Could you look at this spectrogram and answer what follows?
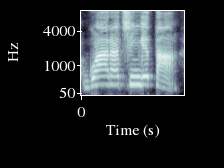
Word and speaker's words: Guaratinguetá: Adriana, Guaratinguetá. Ó, Guaratinguetá. Esse guá, eu pronuncio, não é? É, você pronuncia. Você pronuncia esse U.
